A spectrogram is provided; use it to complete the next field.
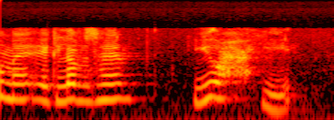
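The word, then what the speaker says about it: يحيى: آیت نمبر 9 میں ایک لفظ ہے یحیی، اس میں حرف ہا، اس کا عربی میں ایک خاص تلفظ ہے جو وسط حلق سے ادا ہوتا ہے.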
